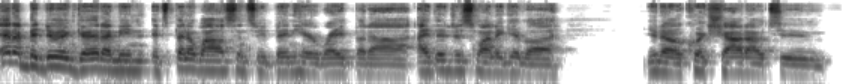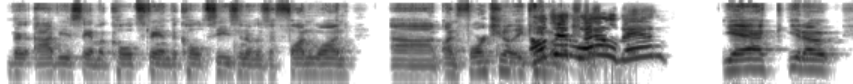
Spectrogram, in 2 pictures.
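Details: Adult man; normal voice.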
